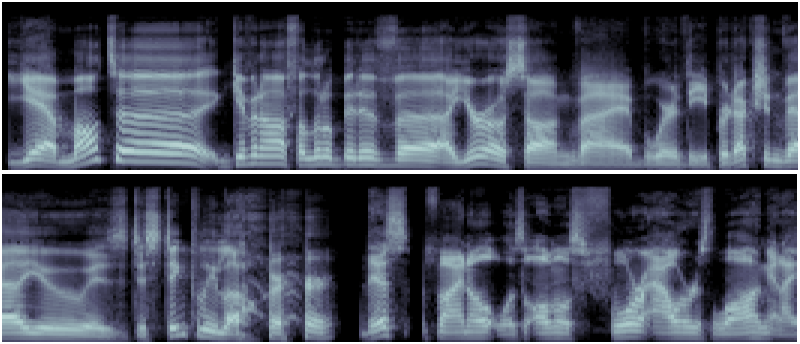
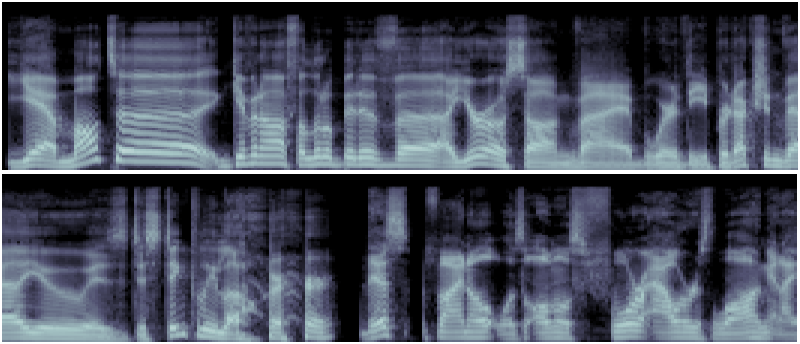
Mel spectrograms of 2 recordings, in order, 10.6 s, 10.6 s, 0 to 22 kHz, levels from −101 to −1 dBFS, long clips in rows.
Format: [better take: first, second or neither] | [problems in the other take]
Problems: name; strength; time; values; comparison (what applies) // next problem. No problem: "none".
second | thin; somewhat; fading below 350 Hz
